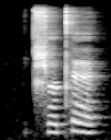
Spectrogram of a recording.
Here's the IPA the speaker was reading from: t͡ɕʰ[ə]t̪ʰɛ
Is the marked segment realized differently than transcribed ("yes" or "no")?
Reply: no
